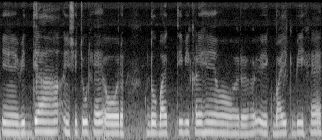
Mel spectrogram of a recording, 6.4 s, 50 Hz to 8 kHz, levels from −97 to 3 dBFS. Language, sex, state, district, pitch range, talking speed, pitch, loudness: Hindi, male, Rajasthan, Bikaner, 150-165 Hz, 140 wpm, 155 Hz, -18 LUFS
